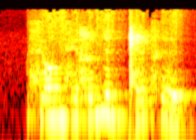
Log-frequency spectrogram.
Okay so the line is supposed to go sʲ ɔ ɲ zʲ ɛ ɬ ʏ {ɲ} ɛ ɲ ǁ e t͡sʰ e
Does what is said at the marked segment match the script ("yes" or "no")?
yes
